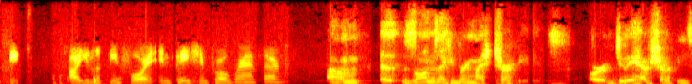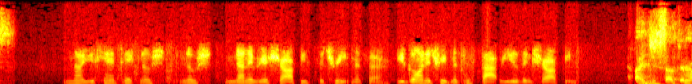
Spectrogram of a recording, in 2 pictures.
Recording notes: Prank Phone Calls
